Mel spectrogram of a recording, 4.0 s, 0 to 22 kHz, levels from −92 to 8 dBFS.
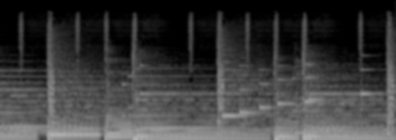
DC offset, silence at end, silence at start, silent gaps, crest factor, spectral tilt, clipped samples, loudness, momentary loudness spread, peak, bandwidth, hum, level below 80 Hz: under 0.1%; 0 s; 0 s; none; 16 dB; -6.5 dB/octave; under 0.1%; -29 LUFS; 5 LU; -12 dBFS; 15.5 kHz; none; -34 dBFS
